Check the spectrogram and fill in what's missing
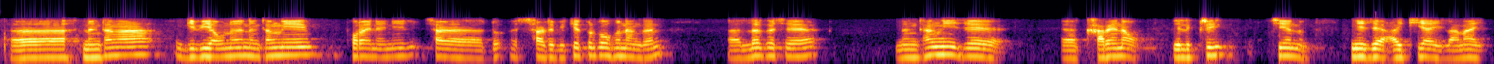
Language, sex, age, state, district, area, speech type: Bodo, male, 45-60, Assam, Kokrajhar, rural, conversation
